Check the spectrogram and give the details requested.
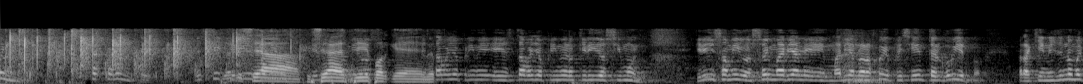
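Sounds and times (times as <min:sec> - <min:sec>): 
audience applause at a radio event: 0:00.0 - 0:03.4
speech: 0:02.2 - 0:10.8.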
